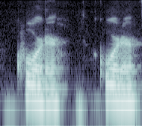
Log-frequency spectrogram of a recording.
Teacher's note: there's no quality to my T in quarter in American English I use a flap T which I mark in the symbol as a little line under the T and it really actually sounds more like a D · there's no release of the T there's no aspiration there's no quality to my T in quarter in American English I use a flap T which I mark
